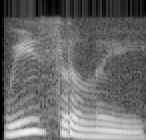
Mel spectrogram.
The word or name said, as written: weaselly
